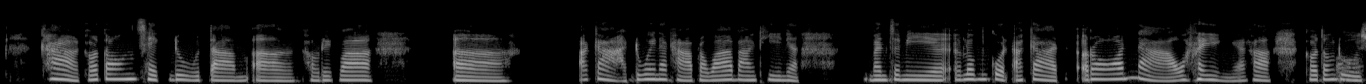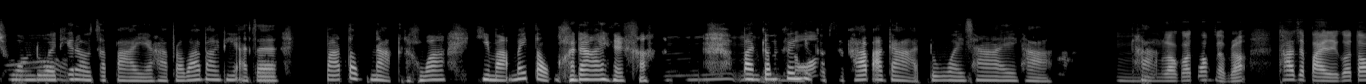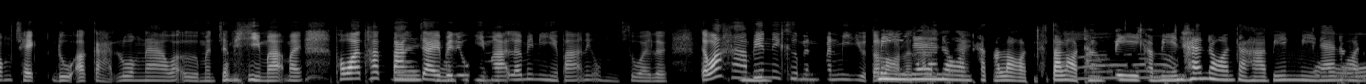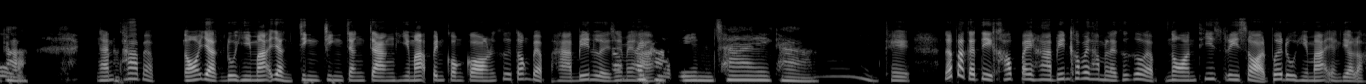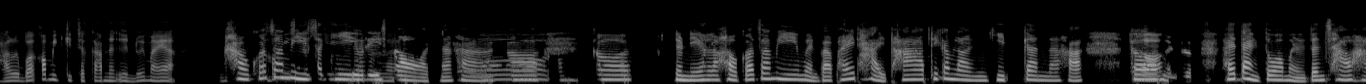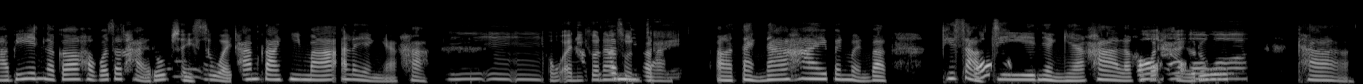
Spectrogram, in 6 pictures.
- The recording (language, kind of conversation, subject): Thai, advice, ค้นหาสถานที่ท่องเที่ยวใหม่ที่น่าสนใจ
- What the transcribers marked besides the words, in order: laughing while speaking: "อะไร"; other background noise; laughing while speaking: "ก็ได้นะคะ"; laughing while speaking: "มี"; tapping; surprised: "โอ้โฮ !"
